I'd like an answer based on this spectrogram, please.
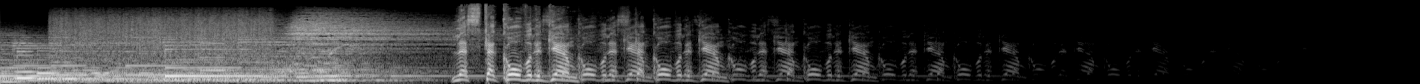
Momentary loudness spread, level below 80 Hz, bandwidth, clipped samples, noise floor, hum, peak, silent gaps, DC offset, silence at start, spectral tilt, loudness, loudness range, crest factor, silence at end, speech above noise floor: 15 LU; -56 dBFS; 17.5 kHz; under 0.1%; -80 dBFS; none; 0 dBFS; none; under 0.1%; 0 s; -3.5 dB/octave; -14 LUFS; 16 LU; 16 dB; 5.55 s; 62 dB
